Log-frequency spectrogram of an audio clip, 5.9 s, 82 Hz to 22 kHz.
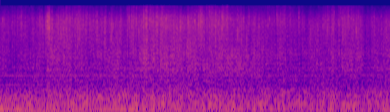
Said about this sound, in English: As a 5-second rupture on a tiny fault reverberated around Christchurch, that 1,500-year shaking was brought to bear.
